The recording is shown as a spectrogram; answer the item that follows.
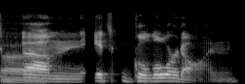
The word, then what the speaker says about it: Glordon: Gorman, but Gorman was is it Gorman or Gorman? I always get the name wrong. It's Glordon. Glordon, thank you. Glordon. I think it's Glordon. Glordon. Glordon. I think you're right. I think it's Glordon. I think it's pronounced Glordon.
